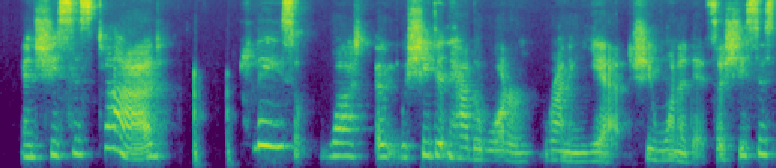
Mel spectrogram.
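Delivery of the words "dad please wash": put-on plummy, proper posh English little-girl voice. Retelling a little girl in the bathtub asking her dad to run the water, imitating a posh little girl. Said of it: "started talking like the little posh girls do".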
